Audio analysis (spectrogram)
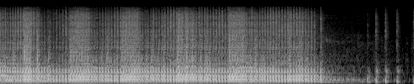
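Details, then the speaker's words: Half-scale NASCAR kart with a 750cc four-cylinder motorcycle engine, abandoned outside four years, first start on starter fluid. Revs hard and uneven, then sputters and dies into scattered pops. "I normally don't recommend spraying starter fluid in but I had enough of hearing it run like that I want to hear this thing rev up and run for a little bit and it kind of started like it might have started pulling fuel just a little bit towards the end"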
